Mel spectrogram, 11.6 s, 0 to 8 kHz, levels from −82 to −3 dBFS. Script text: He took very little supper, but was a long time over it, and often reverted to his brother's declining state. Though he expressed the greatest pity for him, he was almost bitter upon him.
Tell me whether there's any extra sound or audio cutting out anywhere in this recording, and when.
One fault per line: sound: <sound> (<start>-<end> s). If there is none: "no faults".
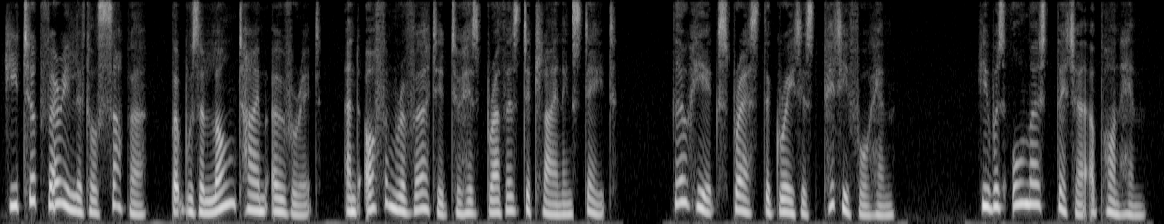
no faults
